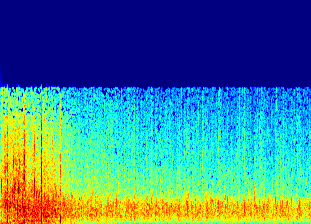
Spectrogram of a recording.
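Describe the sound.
Applause welcoming a speaker at an evening event in Bakersfield: a faint, even wash of many clapping hands lasts about five seconds, with a few sharper claps standing out near the start.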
